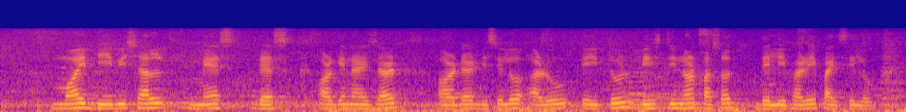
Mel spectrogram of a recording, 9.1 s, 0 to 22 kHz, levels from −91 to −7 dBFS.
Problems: constant background noise, background conversations at intervals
